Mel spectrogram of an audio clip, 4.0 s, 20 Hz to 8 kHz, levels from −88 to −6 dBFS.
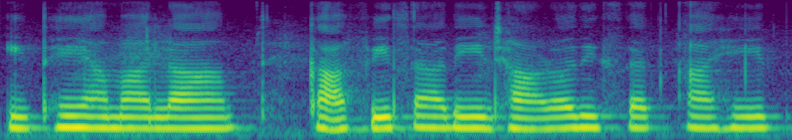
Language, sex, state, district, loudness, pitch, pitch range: Marathi, female, Maharashtra, Gondia, -16 LUFS, 195 Hz, 190-200 Hz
